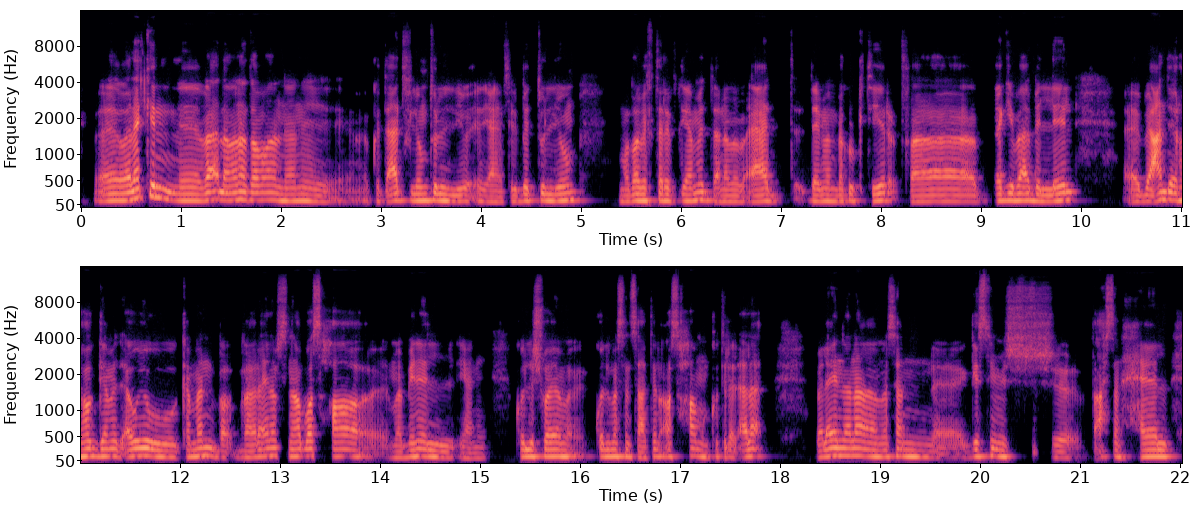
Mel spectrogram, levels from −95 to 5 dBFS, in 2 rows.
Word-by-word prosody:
آآ 125 +2 +2
ولكن 165 +1 +5 0.3
بقى 140 +1 +5
لو 135 -1 +4
أنا 145 0 +5
طبعًا 140 -1 +2
يعني 120 -4 -2 0.4
كنت - - -8
قاعد 125 +1 +3
في 135 - -11
اليوم 125 0 +2
طول 130 -1 +2
اليو 115 -1 0
يعني 105 -4 -5
في 105 - -13
البيت 125 +3 -3
طول 130 -2 0
اليوم، 130 +3 0 0.4
الموضوع 115 +3 +1
بيختلف 125 -1 +2
جامد، 130 +1 -1
أنا 110 -2 -2
بابقى 110 -1 -4
قاعد 115 +1 +1
دايمًا 120 -3 -3
باكل 115 +2 -3
كتير، 125 +1 -2
فباجي 115 +3 0
بقى 130 -1 +4
بالليل 125 +4 +1 0.5
بيبقى 110 +2 +4
عندي 145 -1 +4
إرهاق 135 +2 +3
جامد 135 +1 0
أوي، 140 +4 +3
وكمان 125 +2 +1
ب 115 - -6 0.2
بالاقي 115 +4 -1
نفسي 145 -2 -3
إن - - +4
أنا 135 - +2
باصحى 140 -1 +1 0.5
ما 110 0 -5
بين 125 +4 0
ال 120 -5 -1
يعني 100 0 -11 0.2
كل 130 0 +1
شوية 130 0 +2
م 125 +1 +2 0.2
كل 125 0 -2
مثلًا 130 0 0
ساعتين 115 +2 -3
أصحى 130 +3 -2
من 125 -3 -3
كتر 125 +2 -8
القلق، 135 +4 -1 0.6
بالاقي 135 +5 +2
إن 145 0 +3
أنا 140 -3 +3
مثلًا 125 -1 -1 0.4
جسمي 130 +2 -2
مش 130 +1 -5 0.4
في - - -11
أحسن 125 +1 -3
حال، 125 0 +1
125 Hz, 175 wpm, -21 LUFS, 115-135 Hz, 0.6 s, ولكن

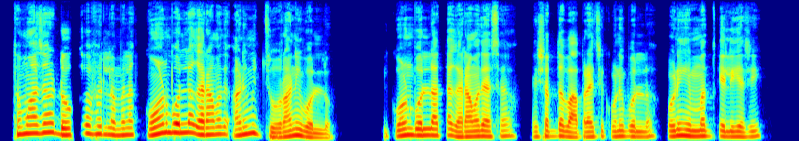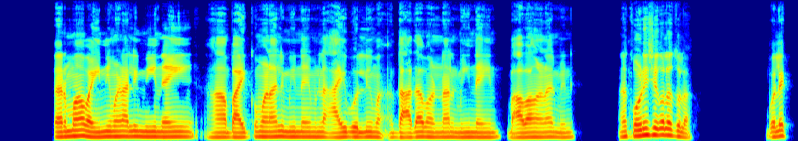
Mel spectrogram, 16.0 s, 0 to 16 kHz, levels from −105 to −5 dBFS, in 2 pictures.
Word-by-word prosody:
तर 185 - +1
माझं 215 +3 +3
डोकं 175 +5 +1
फिरलं. 180 -3 0
मला 170 +2 0
कोण 195 +8 +3
बोललं 230 -1 +4
घरामध्ये 180 +1 +2
आणि 175 +4 +3
मी 220 +1 +2
जोराने 130 +7 +1
बोललो. 105 -7 -1 0.6
कोण 160 +4 +2
बोललं 165 0 +3
आता 160 0 -3
घरामध्ये 130 +2 +2
असं, 140 +2 -5 0.2
हे 125 - -6
शब्द 140 +1 -3
वापरायचे 125 +3 -2
कोणी 135 +1 -3
बोललं, 130 +1 -2
कोणी 145 +3 +2
हिम्मत 145 -1 +3
केली 130 -1 0
अशी? 130 +3 -3 0.9
तर 125 +1 +3
मग 145 +2 +4
वहिनी 130 0 +3
म्हणाली, 135 0 +2
"मी 130 -1 +1
नाही," 125 0 +1 0.2
हा 115 +1 0
बायको 115 +2 0
म्हणाली, 130 +1 +2
"मी 125 0 0
नाही," 125 0 0
म्हणलं 125 -1 -1
आई 110 +2 -1
बोलली 125 0 0 0.3
दादा 115 +3 +1
म्हणाला, 120 -1 -1
"मी 115 +1 -2
नाही," 115 -1 -1 0.2
बाबा 110 +2 +1
म्हणाले, 120 +1 -1
"मी 115 - -5
नाही." 125 +2 -10
"कोणी 155 +4 +5
शिकवलं 170 -2 +3
तुला?" 120 -5 -1 0.8
बोले 130 +4 0
130 Hz, 195 wpm, -22 LUFS, 125-160 Hz, 0.9 s, कोणी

